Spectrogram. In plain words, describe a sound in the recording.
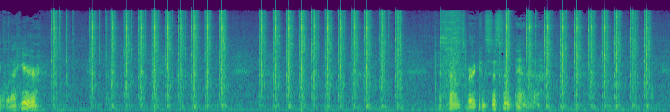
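Typewriter keys clack in quick, even bursts.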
